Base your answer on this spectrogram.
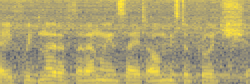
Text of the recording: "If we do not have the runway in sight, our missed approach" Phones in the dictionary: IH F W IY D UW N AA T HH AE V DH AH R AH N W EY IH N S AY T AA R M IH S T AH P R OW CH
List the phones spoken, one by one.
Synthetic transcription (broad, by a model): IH F W IY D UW N AA T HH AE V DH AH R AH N W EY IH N S AY T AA L M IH S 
